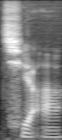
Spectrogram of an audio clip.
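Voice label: "qia" third tone, pinyin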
